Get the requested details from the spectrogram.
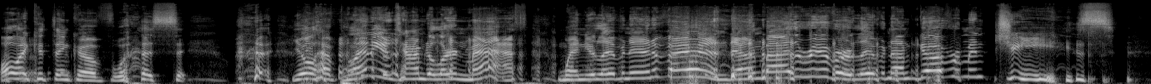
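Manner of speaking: put-on motivational yell, high pitched and loud.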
